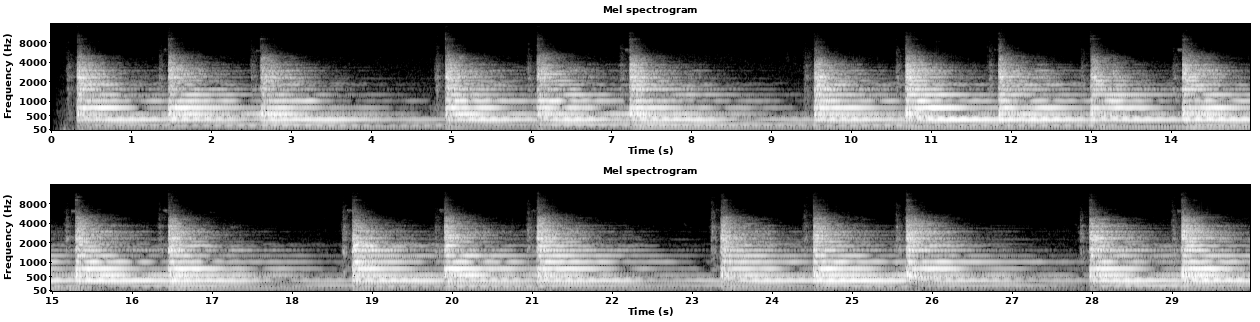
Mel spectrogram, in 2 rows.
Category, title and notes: Sound effects > Other
Greek Orthodox Church bell 7am call to morning service
Recorded 20 meters away from Our Lady Evangelistria of Tinos belfry. The hammer action can be heard before each strike. Recorded using the Zoom H2essential recorder.
mass, religious, Greek, religion, call, church, Orthodox, bells, prayer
